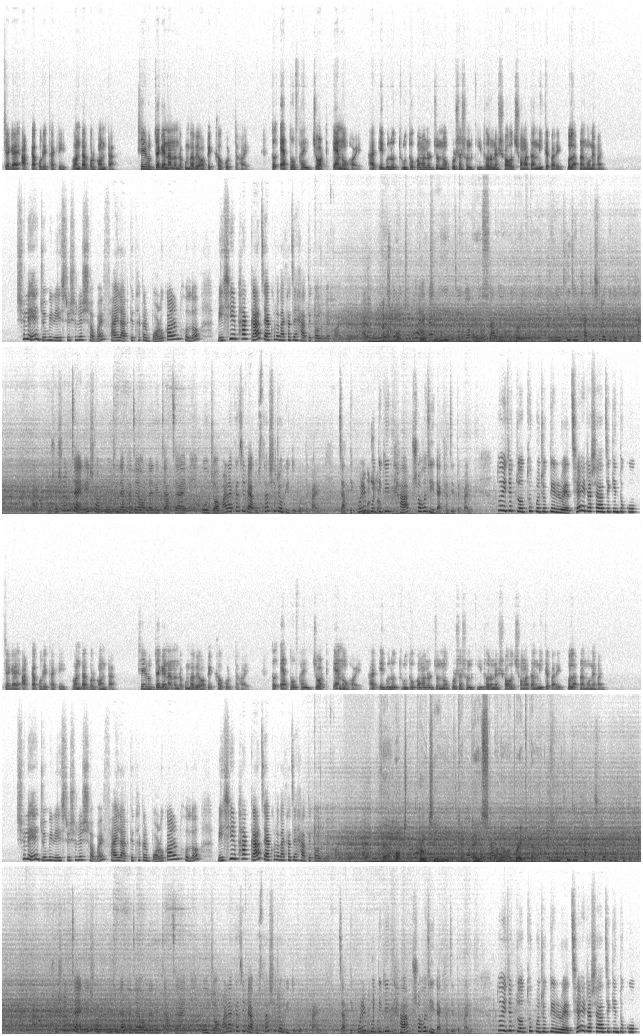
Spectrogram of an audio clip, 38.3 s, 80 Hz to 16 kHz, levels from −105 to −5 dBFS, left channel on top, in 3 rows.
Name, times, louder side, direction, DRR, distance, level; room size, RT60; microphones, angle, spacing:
voice 1, 0.0-2.2 2.7-4.9 5.4-12.0 20.4-20.7 32.7-33.2, left 5 dB, 75° left, 0.5 m, -37 dB
voice 2, 13.1-19.6 20.0-25.8 26.1-35.0 35.5-38.2, equal, 5° left, 0.3 m, -35 dB
Train, 18.8-36.4, right 3 dB, 40° right, 0.6 m, -35 dB
Speech, 19.6-24.6, right 4 dB, 90° right, 0.4 m, -30 dB
sound 1, 20.1-33.5, left 2 dB, 55° left, 0.8 m, -36 dB
2.2 x 2.1 x 2.9 m
head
